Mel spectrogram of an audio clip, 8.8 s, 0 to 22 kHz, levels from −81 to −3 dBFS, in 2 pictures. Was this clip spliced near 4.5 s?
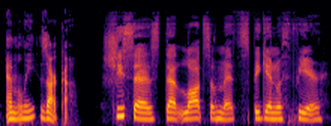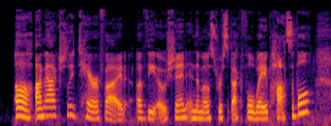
no; 0 cuts

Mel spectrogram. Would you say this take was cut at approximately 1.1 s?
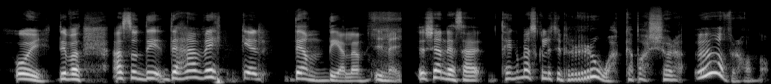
no; 1 cut; at 4.0 s

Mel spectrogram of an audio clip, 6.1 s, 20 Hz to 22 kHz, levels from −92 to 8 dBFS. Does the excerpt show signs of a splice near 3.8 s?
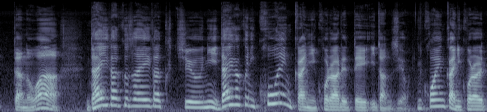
no; 1 cut; at 5.2 s

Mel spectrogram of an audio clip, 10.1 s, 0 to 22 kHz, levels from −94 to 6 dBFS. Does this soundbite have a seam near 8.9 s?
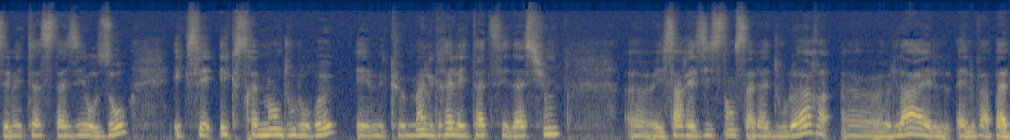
no; 0 cuts

